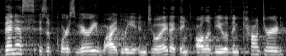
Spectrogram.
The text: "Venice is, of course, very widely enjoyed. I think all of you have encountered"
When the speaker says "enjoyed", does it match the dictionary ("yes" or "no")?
yes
